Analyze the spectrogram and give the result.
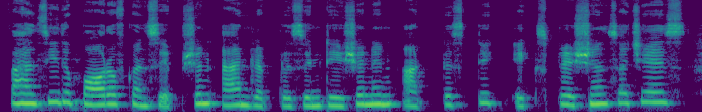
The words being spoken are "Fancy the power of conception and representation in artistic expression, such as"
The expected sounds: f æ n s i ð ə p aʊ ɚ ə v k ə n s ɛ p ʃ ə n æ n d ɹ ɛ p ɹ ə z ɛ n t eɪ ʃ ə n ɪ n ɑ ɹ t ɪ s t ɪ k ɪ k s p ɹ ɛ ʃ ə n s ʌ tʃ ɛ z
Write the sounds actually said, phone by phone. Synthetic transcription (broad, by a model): f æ n s i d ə p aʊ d ə v k ə n s ɛ p ʃ ə n æ n d ɹ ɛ p ɹ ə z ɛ n t eɪ ʃ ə n ɪ n ɑ ɹ t ɪ s t ɪ k ɪ k s p ɹ ɛ ʃ ə n s ʌ tʃ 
